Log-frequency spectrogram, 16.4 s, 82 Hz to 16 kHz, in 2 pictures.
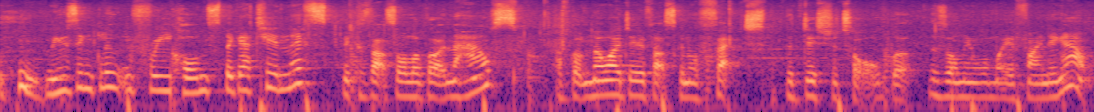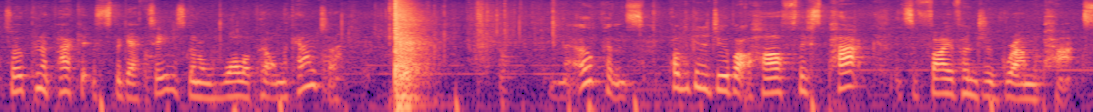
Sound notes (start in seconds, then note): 11.1 bang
